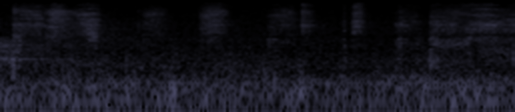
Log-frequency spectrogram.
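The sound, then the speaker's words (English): Chalk or marker scratching across a board as words are written: a steady run of short, faint, scratchy strokes with a few brighter squeaks. “Now, you'll have to watch me, because when I'm writing up here like this, I'm inclined to spell things wrong.”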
